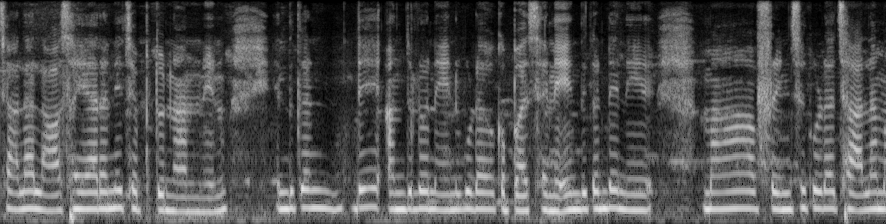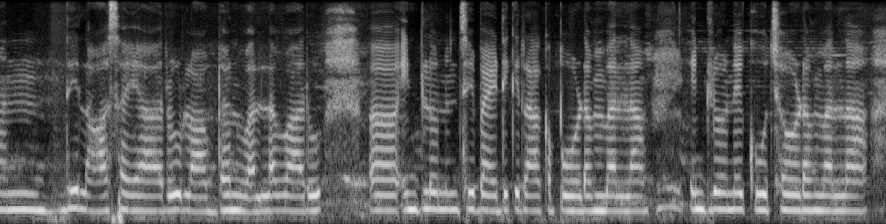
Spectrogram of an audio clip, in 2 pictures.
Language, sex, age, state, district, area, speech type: Telugu, female, 18-30, Telangana, Jayashankar, rural, spontaneous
